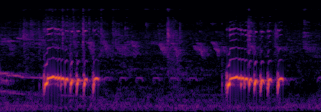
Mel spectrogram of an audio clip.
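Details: Local zebra dove singing as a trapping lure in the Mataram pakem rhythm. Two matching phrases about two seconds apart, each with a clear first note followed by a fast, stuttering series of coos.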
